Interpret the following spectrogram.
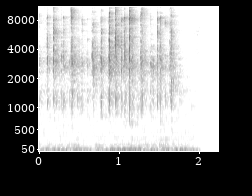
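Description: Fast typing on a computer keyboard: a quick, uneven run of key clicks, several a second, as a short phrase is typed.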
